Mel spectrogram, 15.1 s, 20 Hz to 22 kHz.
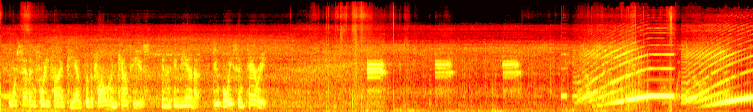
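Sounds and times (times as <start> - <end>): rising siren alert tone: 0.0 - 3.5, 11.2 - 15.0
two-tone warbling data bursts: 0.0 - 4.7.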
